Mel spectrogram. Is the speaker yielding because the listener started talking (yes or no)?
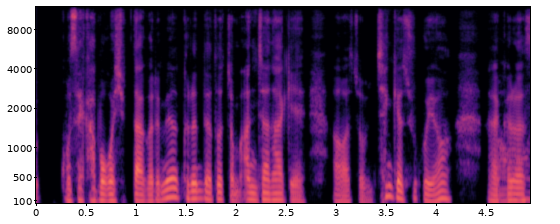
no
